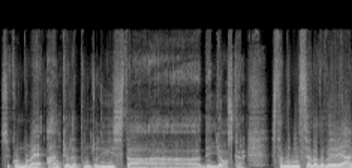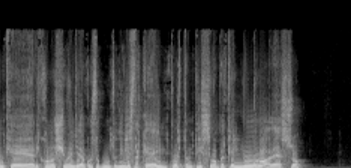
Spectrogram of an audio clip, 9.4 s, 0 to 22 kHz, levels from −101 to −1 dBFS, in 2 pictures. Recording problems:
distortion; heavy; 7 dB below the speech

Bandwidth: 18 kHz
